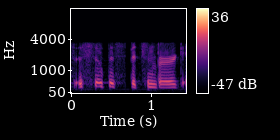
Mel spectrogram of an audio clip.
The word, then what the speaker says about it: Esopus Spitzenberg: The Esopus Spitzenberg, which was Thomas Jefferson's favorite apple, is a great name, and nobody ever knows how to pronounce it, but it is Esopus Spitzenberg.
